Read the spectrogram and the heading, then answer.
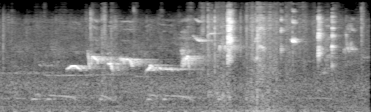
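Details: Lovebirds chirping: a run of high, slightly rising whistled chirps over the first three seconds, followed by rustling and fluttering noises with scattered sharp clicks and brief chirps.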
